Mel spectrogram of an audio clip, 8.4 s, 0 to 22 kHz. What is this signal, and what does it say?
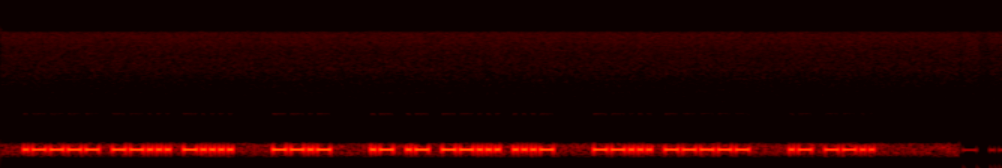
Morse code, heard as a keyed tone, about 32 wpm, 450 Hz, with radio noise. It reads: 176 Q AA7V 70 AZ
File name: contests / ss-cw-k5tr-op-n5rz -2200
